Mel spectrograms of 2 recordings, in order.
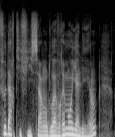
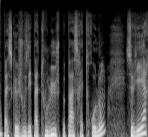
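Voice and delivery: ordinary talk

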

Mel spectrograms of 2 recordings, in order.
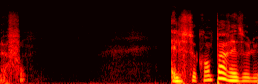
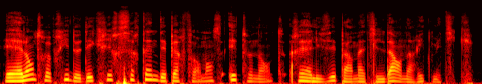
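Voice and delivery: ordinary delivery, nothing marked

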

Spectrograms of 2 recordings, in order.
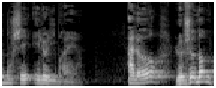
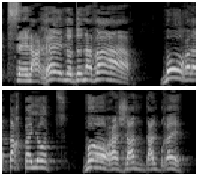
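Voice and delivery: high, slow rabble-rousing cry; stentorian roar; 10 semitones higher, slower than usual. A narrator's reading. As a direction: call it out over the clamour, drawing out the words. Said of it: "dont la voix de stentor domina les clameurs". (cri de stentor)

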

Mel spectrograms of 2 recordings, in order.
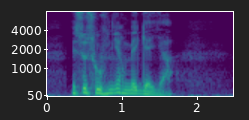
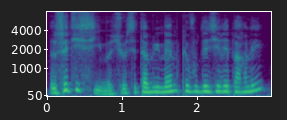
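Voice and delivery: high-pitched, polite maid's voice; lightly played servant at the door; 8 semitones higher than usual. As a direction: inquire politely in a high register. Maid answers the visitor at door.

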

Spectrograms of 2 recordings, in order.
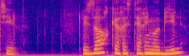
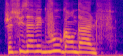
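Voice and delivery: higher rallying call; mild narrated cry; 7 semitones higher than usual. A narrator's reading. Aragorn calling to Gandalf on the bridge, mild cry. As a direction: call support without real shouting. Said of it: "cria-t-il".

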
